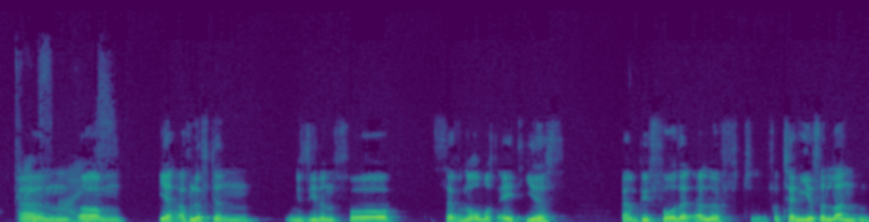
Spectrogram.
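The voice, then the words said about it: German accent. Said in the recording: “as you can hear, I'm from Germany originally, so I can't hide my accent.”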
